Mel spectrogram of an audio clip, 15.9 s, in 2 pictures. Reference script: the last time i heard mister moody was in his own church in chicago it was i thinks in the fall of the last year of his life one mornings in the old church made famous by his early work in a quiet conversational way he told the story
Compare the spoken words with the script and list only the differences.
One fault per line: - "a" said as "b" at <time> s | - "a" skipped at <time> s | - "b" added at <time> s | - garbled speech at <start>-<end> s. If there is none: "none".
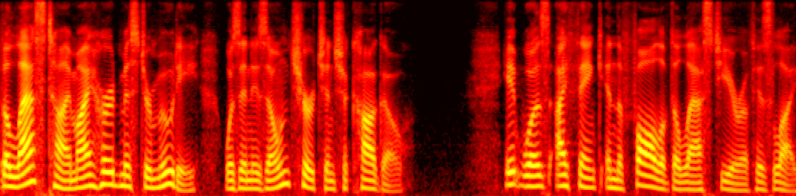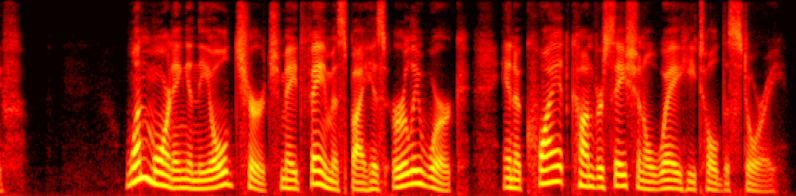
- "thinks" said as "think" at 5.7 s
- "mornings" said as "morning" at 9.4 s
